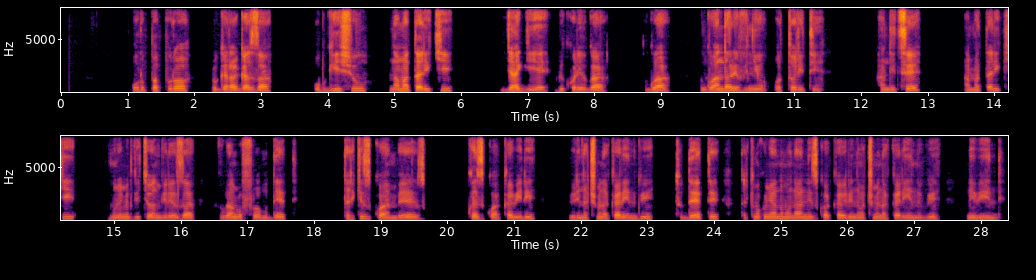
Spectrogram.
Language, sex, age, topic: Kinyarwanda, male, 18-24, finance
